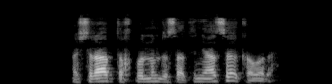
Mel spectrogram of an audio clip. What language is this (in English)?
Pashto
